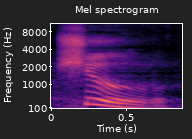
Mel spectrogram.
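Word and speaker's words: שוב: 소생시키시고 해당되는 히브리어가 슈라는 단어예요 한번 따라해 볼까요 슈브 신신 예 렇게 생긴 단어예요 슈브 한 번만 더요 슈브여 여러분 여러분의 발음이 거의 신학대학원 수준이라는 걸 아세요 너무 잘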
